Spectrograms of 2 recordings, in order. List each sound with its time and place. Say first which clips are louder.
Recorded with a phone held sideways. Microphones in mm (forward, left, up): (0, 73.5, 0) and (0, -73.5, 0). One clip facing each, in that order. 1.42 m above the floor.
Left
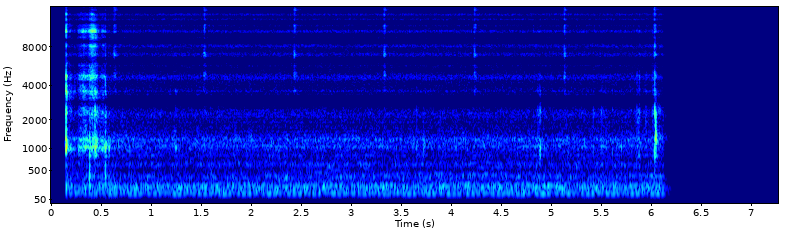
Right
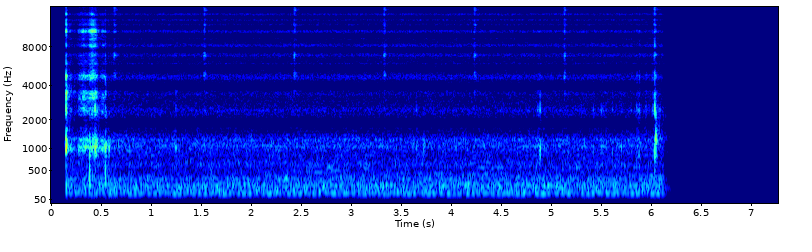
0.1 s ticking: right 1 dB; 15° right (ahead or behind), 0.5 m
